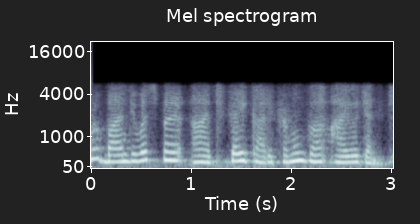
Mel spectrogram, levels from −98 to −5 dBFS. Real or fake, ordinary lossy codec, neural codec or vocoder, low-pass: fake; Opus, 32 kbps; codec, 24 kHz, 0.5 kbps, DualCodec; 5.4 kHz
